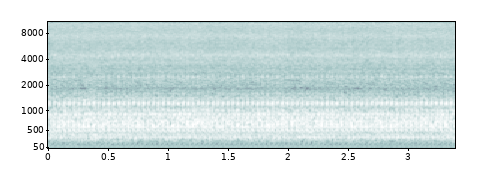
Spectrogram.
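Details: Hotpoint WD860G Ultima Super Silent washer dryer on Cottons 60°C cycle; smooth even hum at full spin with no knocking, rattling, banging or vibration: drum spinning normally.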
